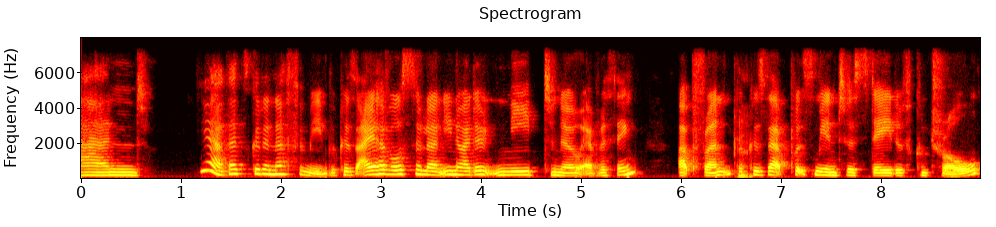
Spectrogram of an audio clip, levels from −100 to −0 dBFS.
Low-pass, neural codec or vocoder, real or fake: 7.2 kHz; none; real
